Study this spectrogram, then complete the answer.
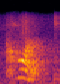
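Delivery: cart with the R sounded, American; American cart, strong R; American accent. Shown as a demonstration. Teacher showing that R is never silent, American accent. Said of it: "the R sound is never silent".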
